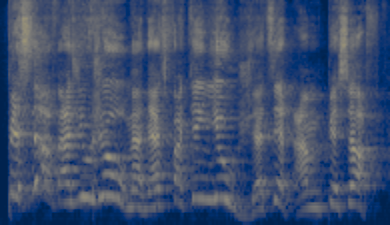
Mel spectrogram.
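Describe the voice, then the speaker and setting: In a full character voice that sits high and swings widely in pitch, a performer plays the Quebec Hulk, a hot-headed working-class Quebecer who is angry all day. At a moderate pace in a roomy space, he rants loudly at viewer comments on a comedy livestream, in broken English mixed with French and a strong Québécois French accent.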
